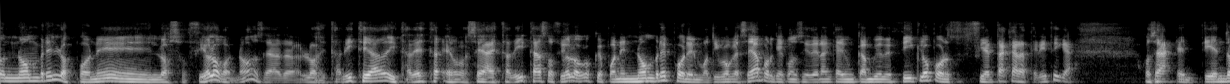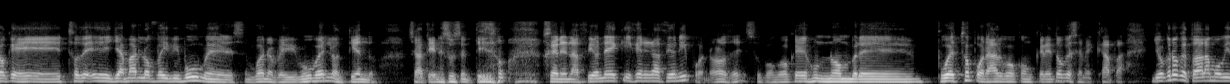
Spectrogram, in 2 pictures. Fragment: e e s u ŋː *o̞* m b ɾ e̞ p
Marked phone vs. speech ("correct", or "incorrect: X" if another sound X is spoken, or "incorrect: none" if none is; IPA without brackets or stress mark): incorrect: õ̞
